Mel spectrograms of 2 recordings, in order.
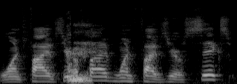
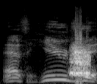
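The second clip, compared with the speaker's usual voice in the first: loud, slow, emphatic delivery. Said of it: "You gotta say it like that".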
